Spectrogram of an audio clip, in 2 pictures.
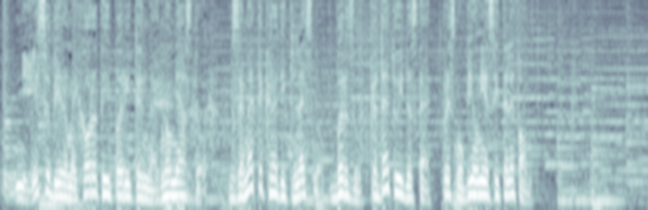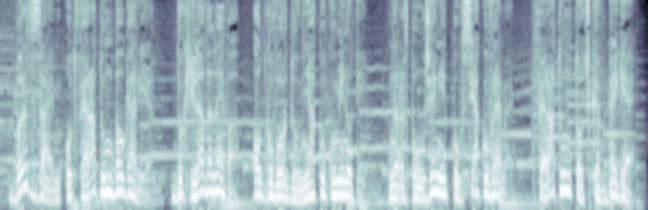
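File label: Bulgarian light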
